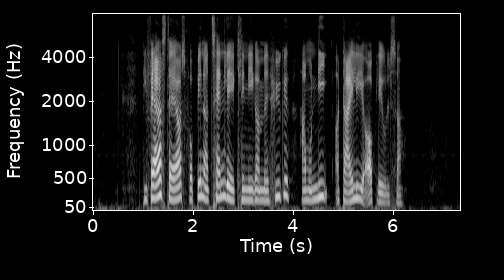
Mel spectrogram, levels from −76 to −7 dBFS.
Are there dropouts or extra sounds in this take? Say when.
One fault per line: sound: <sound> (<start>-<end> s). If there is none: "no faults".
no faults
